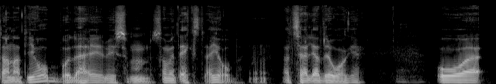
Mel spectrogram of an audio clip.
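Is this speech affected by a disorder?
No.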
